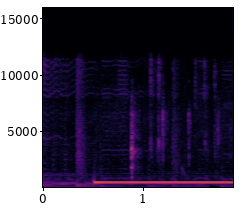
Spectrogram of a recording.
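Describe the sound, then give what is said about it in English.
A telephone ringing on a live call line: a single steady electronic tone starts about a quarter of the way in and holds unbroken to the end over a low background hum. “The phone's ringing. That's how you know it's live.”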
